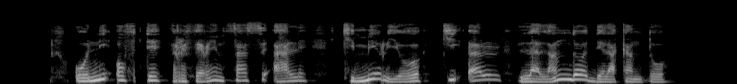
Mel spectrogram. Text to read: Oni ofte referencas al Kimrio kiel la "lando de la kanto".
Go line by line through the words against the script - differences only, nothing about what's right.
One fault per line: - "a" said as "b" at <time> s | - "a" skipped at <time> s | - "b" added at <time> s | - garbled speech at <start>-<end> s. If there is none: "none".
none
